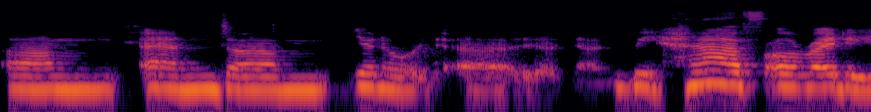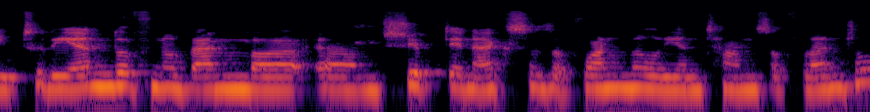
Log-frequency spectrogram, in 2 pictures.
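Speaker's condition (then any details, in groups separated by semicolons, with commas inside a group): No condition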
